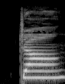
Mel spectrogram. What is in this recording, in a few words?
"zhang1", pinyin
